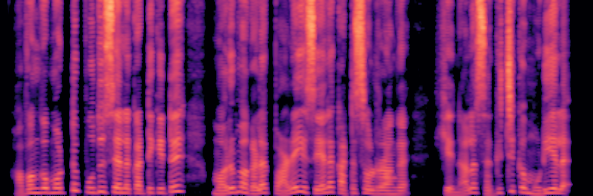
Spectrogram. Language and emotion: Tamil, disgusted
